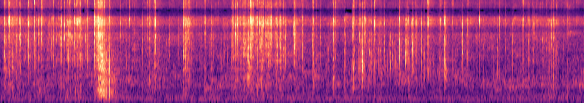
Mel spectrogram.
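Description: Plastic sachet of powdered milk being crinkled and torn open by hand: a run of small crackles, with one louder crackle about a second in.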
